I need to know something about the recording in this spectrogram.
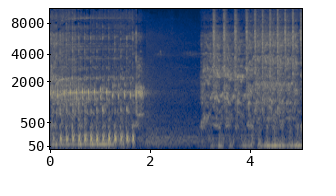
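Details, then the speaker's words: A Speedway Series 1000-watt two-stroke generator, with fuel poured down the plug hole, cranks rhythmically with pauses but never fires. It feels like it has compression, and the owner wonders whether the spark is strong enough. "no acts like we're not getting any fire it feels like it has compression wondering if we're getting good enough fire"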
